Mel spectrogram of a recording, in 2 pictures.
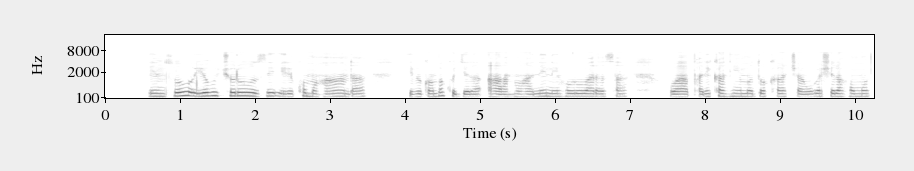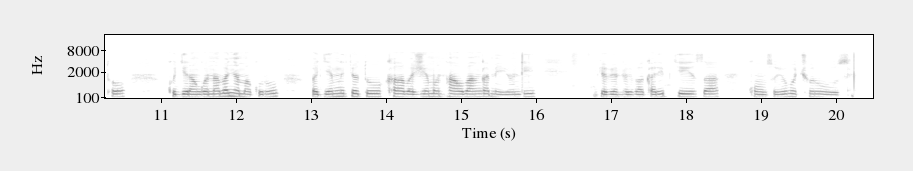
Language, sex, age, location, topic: Kinyarwanda, female, 36-49, Musanze, government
